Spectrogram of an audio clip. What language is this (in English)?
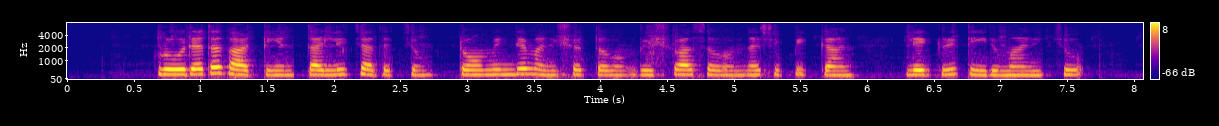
Malayalam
